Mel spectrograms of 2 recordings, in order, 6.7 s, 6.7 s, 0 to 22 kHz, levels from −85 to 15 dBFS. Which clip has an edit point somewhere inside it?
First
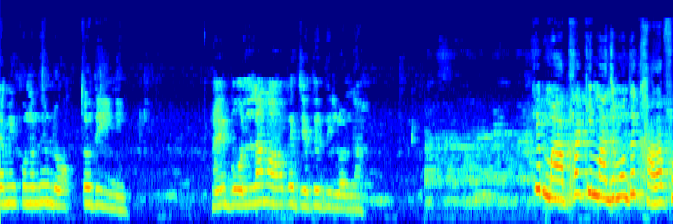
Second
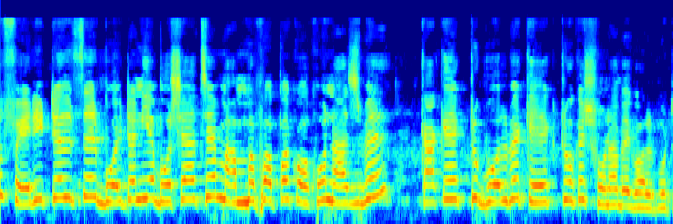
first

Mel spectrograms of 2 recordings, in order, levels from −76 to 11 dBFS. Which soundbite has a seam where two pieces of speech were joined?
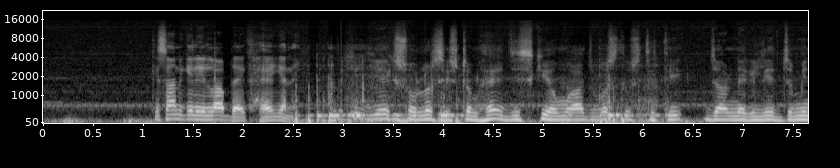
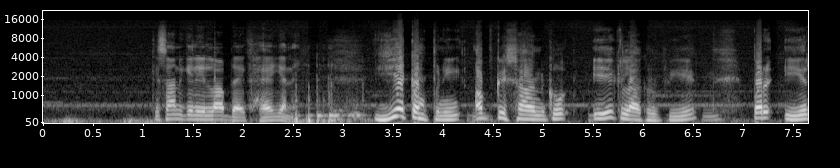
second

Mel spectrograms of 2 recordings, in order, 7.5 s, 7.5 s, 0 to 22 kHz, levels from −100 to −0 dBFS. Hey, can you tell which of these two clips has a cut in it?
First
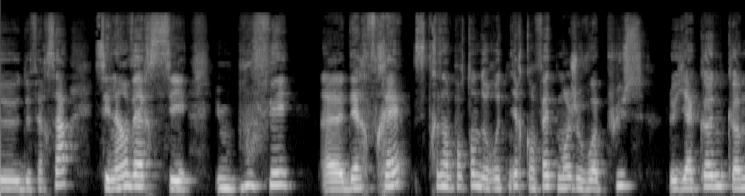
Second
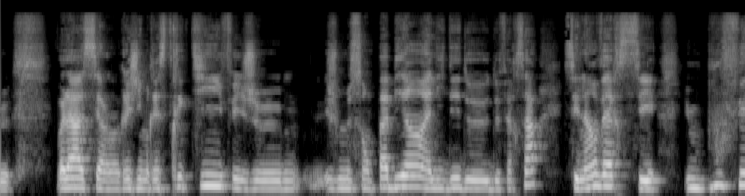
first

